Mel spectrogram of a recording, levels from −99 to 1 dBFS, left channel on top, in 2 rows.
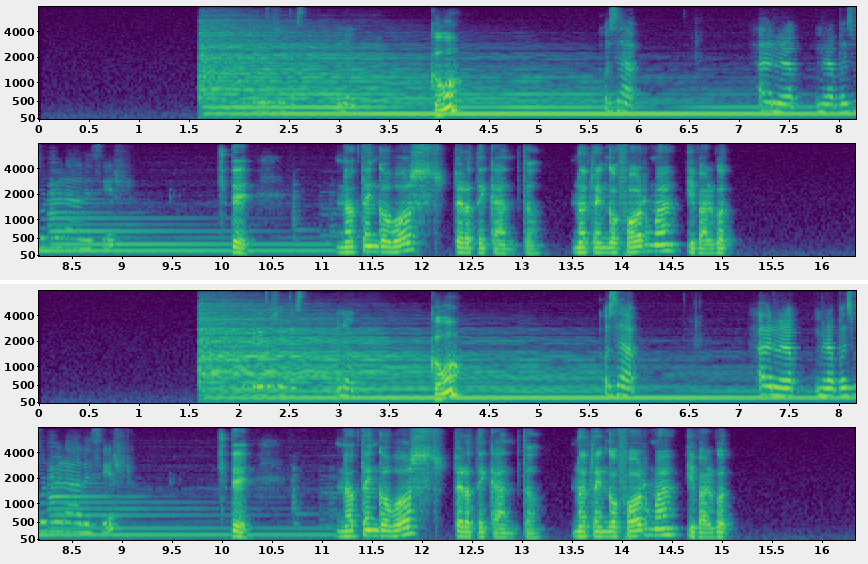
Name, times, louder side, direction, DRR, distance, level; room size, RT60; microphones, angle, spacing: sound 1, 1.6-11.3, left 2 dB, 90° right, 1.8 m, -25 dB
voice 1, 2.1-2.6 2.9-3.2 5.6-6.0 7.2-9.0, right 4 dB, 70° right, 0.6 m, -24 dB
voice 2, 3.9-4.2 10.1-10.2 11.1-13.1 13.5-15.0, equal, 5° right, 0.4 m, -18 dB
3.1 x 2.9 x 3.0 m
head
